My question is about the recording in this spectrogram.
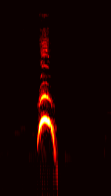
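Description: A man's short hooting vocal exclamation about a second in, its pitch rising and then falling, over faint thrash-metal music leaking from headphones.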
